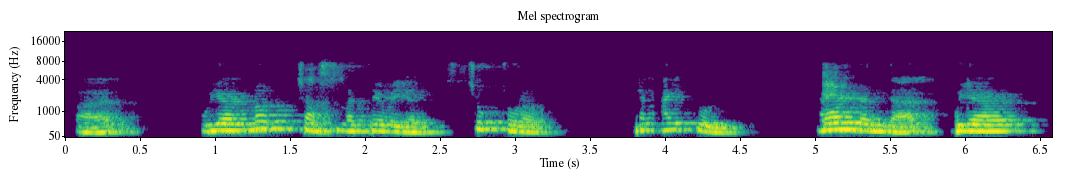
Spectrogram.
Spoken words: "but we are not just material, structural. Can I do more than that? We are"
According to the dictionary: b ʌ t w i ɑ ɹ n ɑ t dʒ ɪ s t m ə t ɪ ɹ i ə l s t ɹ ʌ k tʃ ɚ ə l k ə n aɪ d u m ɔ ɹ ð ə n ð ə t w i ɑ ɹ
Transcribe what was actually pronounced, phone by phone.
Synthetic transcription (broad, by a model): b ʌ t w i ɑ ɹ n ɑ t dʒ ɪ s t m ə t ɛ w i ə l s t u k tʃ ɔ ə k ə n aɪ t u m ɔ ɹ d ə n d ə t w i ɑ ɹ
